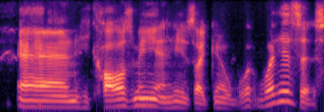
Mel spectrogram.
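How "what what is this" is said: put-on angry tone, quieter. Retelling a phone call about the remake, imitating an angry person. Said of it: "He is so pissed off".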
